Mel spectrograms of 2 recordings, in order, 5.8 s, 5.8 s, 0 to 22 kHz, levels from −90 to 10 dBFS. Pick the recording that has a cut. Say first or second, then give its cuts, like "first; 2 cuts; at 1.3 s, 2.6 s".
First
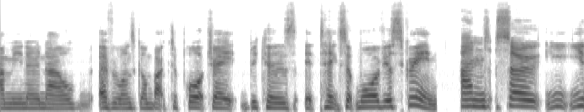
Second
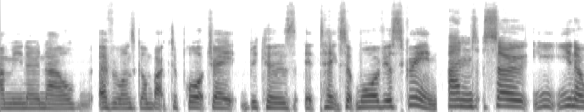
second; 1 cut; at 4.4 s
